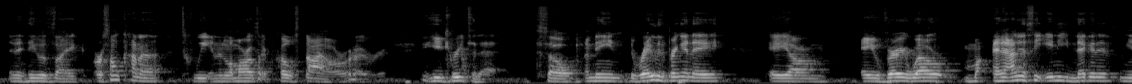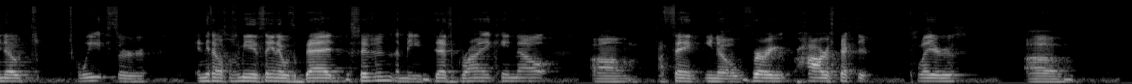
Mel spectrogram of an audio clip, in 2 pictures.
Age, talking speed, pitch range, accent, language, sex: 20-39, 190 wpm, 140-160 Hz, American, English, male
